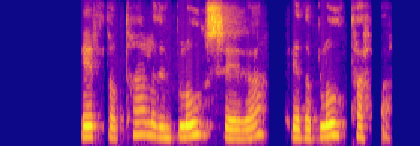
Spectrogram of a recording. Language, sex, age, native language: Icelandic, female, 30-39, Icelandic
